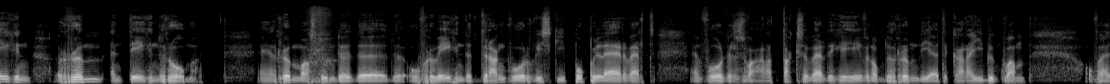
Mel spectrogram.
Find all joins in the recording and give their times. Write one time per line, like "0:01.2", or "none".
0:03.9
0:05.1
